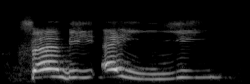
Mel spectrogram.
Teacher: jadi kita tahan pada makhraj huruf ya. Okey, angkatkan tengah lidah.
